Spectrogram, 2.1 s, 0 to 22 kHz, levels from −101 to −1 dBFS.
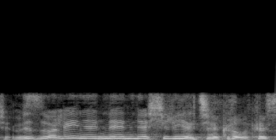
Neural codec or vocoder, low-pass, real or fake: codec, 16 kHz, 2 kbps, FunCodec, trained on Chinese and English, 25 frames a second; 7.2 kHz; fake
